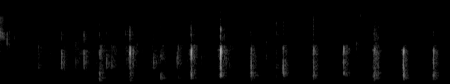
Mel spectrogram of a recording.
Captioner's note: audience applauds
